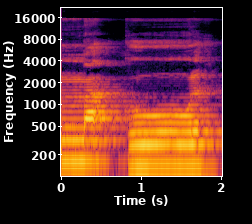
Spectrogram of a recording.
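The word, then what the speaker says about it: مأكول: Faja'alahum ka'asfin ma'kul. Ini mutlak pakai kaf, nggak boleh pakai kof.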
